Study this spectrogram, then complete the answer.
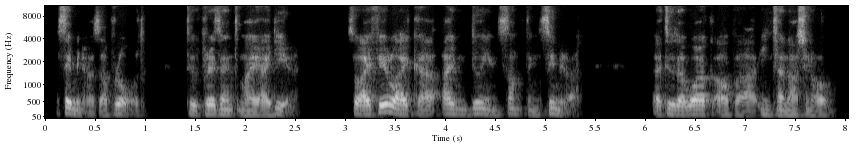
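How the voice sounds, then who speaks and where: A man's voice: mid-range voice, mellow. Hesitant Japanese-accented older man. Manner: hesitant, many fillers and restarts. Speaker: interviewed professor. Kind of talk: conversational interview.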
